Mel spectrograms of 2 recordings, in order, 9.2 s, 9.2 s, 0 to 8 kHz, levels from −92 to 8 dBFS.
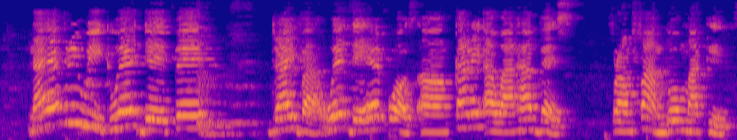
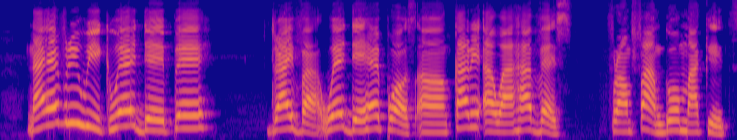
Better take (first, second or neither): second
